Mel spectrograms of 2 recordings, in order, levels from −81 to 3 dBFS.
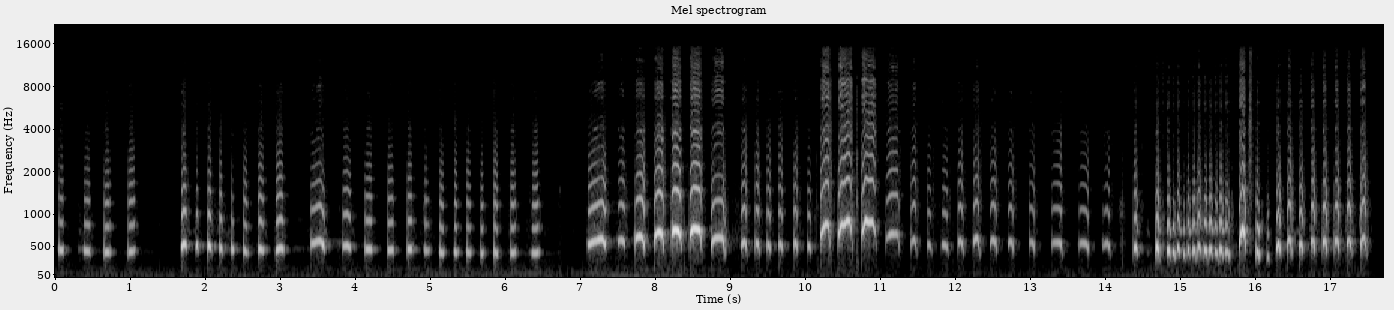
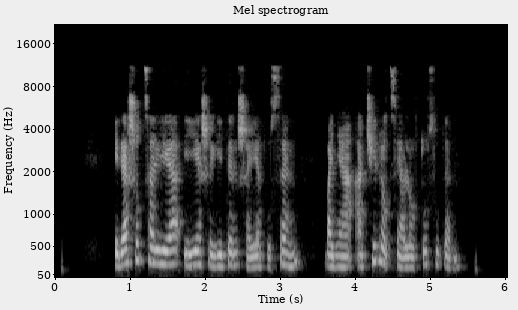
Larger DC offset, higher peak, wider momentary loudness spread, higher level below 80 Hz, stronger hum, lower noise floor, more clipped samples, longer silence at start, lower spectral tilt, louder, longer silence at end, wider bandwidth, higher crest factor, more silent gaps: neither; about the same, -4 dBFS vs -2 dBFS; first, 17 LU vs 13 LU; first, -68 dBFS vs -74 dBFS; neither; about the same, -68 dBFS vs -69 dBFS; neither; second, 0.05 s vs 0.8 s; about the same, -1.5 dB/octave vs -2.5 dB/octave; about the same, -24 LUFS vs -23 LUFS; second, 0.2 s vs 0.65 s; first, 15.5 kHz vs 11.5 kHz; about the same, 20 dB vs 24 dB; neither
